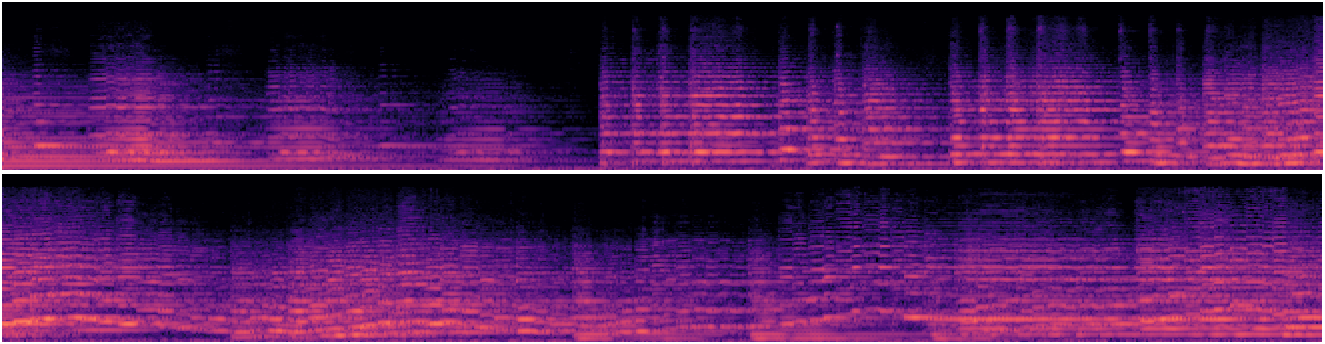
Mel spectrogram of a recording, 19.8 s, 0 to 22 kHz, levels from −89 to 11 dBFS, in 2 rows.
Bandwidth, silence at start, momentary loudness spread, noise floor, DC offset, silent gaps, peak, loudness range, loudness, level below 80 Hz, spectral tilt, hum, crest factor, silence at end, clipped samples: 15.5 kHz; 0 s; 13 LU; -50 dBFS; under 0.1%; none; -8 dBFS; 8 LU; -26 LUFS; -52 dBFS; -5.5 dB/octave; none; 18 dB; 0 s; under 0.1%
